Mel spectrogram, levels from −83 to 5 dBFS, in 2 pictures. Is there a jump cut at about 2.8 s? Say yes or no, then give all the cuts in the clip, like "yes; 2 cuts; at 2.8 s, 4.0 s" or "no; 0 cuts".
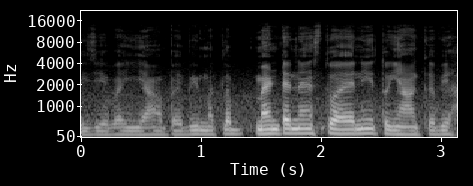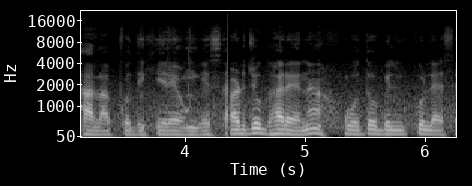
no; 2 cuts; at 1.4 s, 4.2 s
